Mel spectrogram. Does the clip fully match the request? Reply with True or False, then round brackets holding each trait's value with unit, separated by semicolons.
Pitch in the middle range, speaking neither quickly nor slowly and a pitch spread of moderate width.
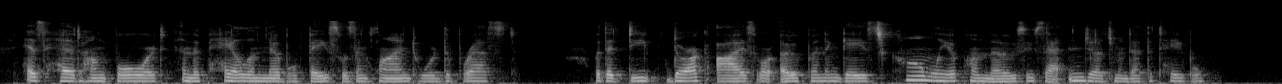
False (145 Hz; 160 wpm; 1.7 semitones)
